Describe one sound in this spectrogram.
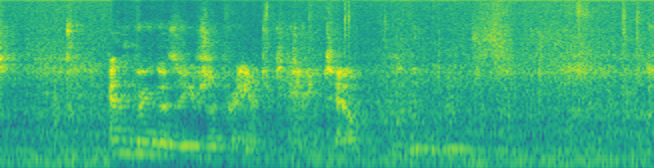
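A woman speaks calmly into a microphone in a large room.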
